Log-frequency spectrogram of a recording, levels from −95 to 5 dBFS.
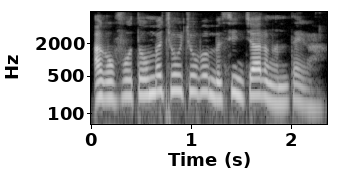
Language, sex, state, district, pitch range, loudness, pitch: Wancho, female, Arunachal Pradesh, Longding, 190-250 Hz, -19 LUFS, 215 Hz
